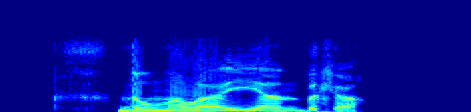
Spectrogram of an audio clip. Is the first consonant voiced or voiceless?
voiced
